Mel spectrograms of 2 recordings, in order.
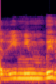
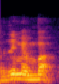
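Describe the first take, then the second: First: रिमेंबर said as rimimbir, every E read as ई; teacher shows the common mistake in रिमेंबर; wrong pronunciation. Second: रिमेंबर said rimembar, with ri, mem, bar; teacher gives the right रिमेंबर; correct pronunciation. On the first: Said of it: "हर सब जगह पढ़ते". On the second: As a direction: correct रिमेंबर, each E sounded differently. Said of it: "तीन ई तीन तरह से उच्चारण हुआ". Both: Shown as a demonstration.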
